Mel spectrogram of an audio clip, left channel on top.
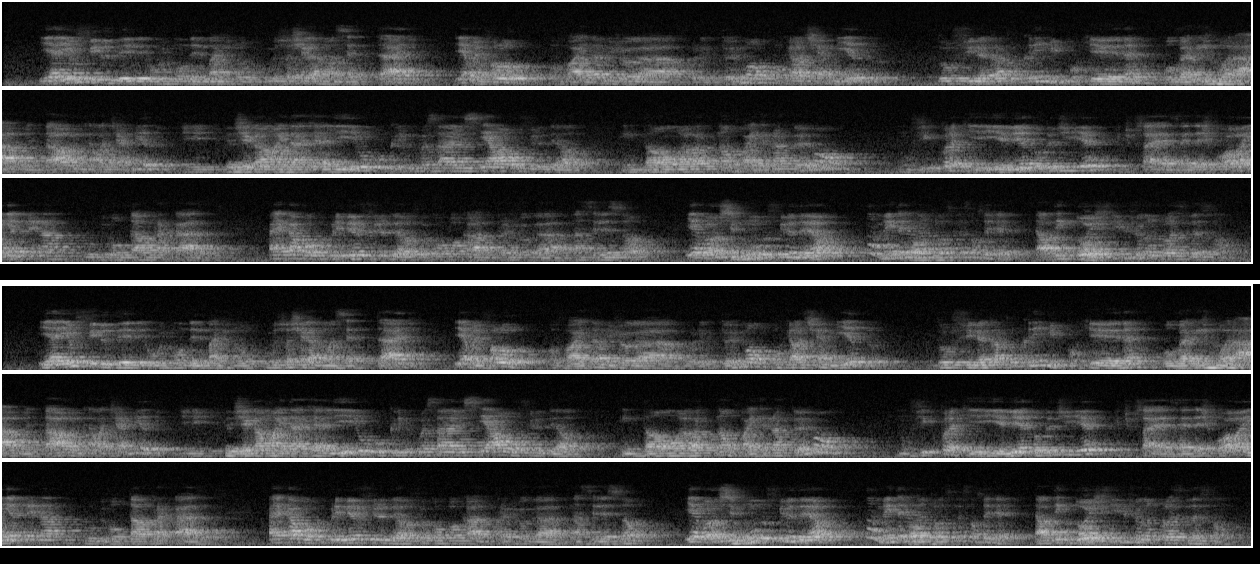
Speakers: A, on the right (about 35°); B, on the right (about 50°).
A: E aí o filho dele, o irmão dele mais novo, começou a chegar numa certa idade e a mãe falou: "Vai também jogar vôlei com teu irmão", porque ela tinha medo do filho entrar pro crime, porque, né, o lugar
B: Uhum,
A: que eles moravam e tal, ele- ela tinha medo de
B: sim,
A: chegar a
B: sim.
A: uma idade ali e o o crime começar a aliciar o filho dela. Então ela, não, vai treinar com teu irmão. Não fica por aqui. E ele ia todo dia, que tipo, saía, saía da escola, ia treinar pro clube, voltava pra casa. Aí acabou que o primeiro filho dela foi convocado pra jogar na seleção. E agora o segundo
B: Uhum,
A: filho dela também tá jogando
B: top.
A: pela seleção. Ou seja, ela tem dois
B: top.
A: filhos jogando pela seleção.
